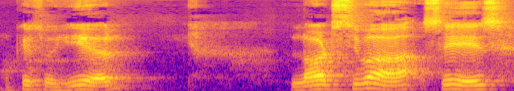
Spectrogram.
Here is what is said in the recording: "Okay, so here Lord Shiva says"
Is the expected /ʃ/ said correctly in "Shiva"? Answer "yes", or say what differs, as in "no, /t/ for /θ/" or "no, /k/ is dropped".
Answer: no, /s/ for /ʃ/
